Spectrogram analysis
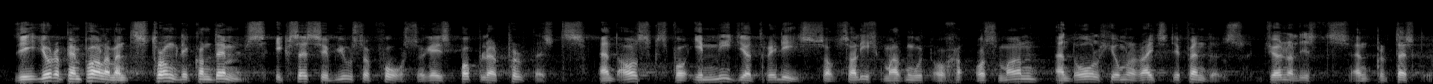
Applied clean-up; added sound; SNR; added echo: none; none; none; none.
